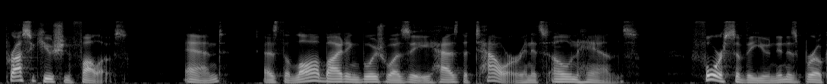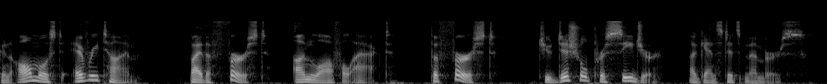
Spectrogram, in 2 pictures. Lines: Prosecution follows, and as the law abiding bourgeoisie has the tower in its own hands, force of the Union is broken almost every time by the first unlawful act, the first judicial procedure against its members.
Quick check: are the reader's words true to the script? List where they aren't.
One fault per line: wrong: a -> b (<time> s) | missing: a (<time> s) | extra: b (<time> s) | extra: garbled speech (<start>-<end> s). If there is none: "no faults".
no faults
